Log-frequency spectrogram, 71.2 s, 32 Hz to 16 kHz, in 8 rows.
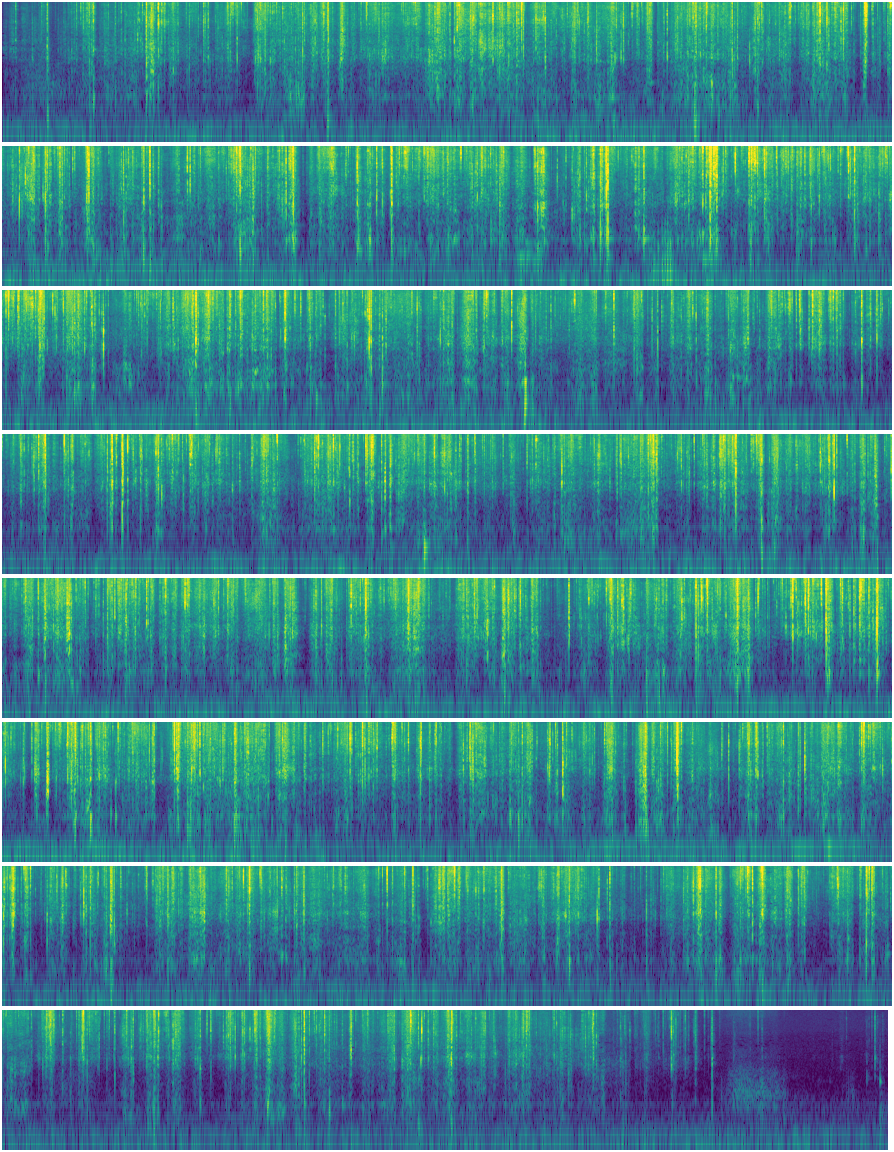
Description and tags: Aluminum Foil Crinkle
Ambient scrunching of aluminum foil. Stereo Tascam DR-05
